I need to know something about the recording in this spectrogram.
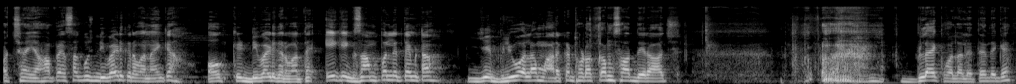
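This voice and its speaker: Teaching an online maths lesson, this man in his twenties has a voice on the high side and speaks at normal speed. He coaxes the students, checks their understanding constantly, calls them "beta" and "bhaiya," and jokes in passing.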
